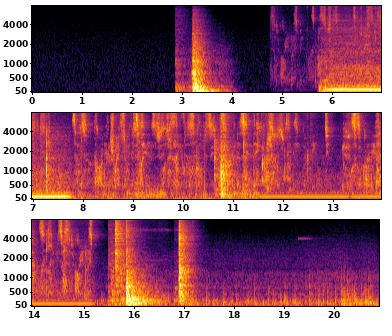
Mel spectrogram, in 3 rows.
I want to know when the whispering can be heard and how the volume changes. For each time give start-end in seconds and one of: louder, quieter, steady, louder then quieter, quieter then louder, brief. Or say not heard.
4.8-15.2 louder.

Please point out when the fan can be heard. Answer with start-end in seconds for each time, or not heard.
5.7-20.8.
